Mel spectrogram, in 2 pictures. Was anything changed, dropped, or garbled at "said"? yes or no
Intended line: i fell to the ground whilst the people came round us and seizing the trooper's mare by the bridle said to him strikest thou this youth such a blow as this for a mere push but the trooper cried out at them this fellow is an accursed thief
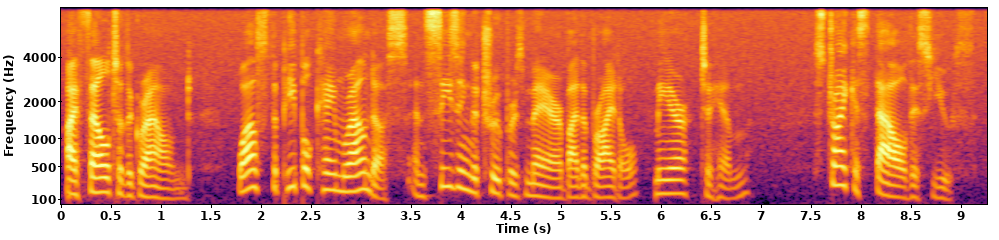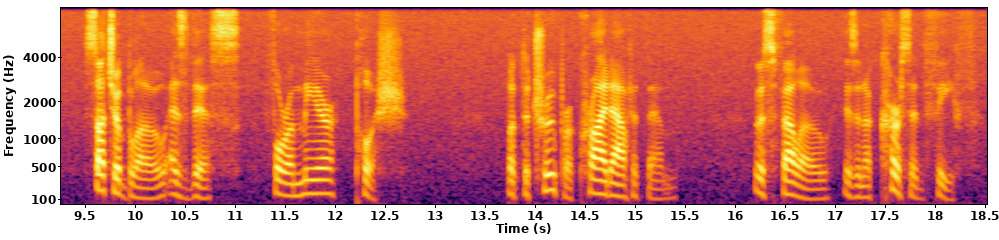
yes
